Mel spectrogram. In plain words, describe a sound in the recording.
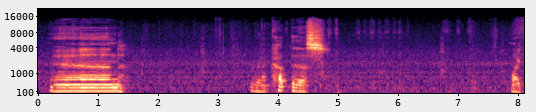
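A pencil scratches lightly on card.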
